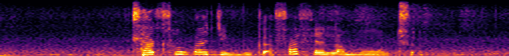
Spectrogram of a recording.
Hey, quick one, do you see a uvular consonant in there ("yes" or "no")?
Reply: no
